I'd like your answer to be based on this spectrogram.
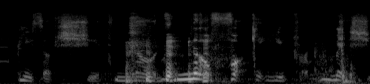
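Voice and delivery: muttering under the breath. Voicing a character walking off after a conversation: muttering under her breath. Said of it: "she's, like, muttering under her breath".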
